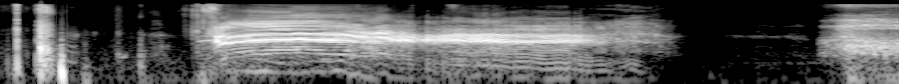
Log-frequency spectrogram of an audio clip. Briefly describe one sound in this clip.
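A young man screams loudly close by.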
